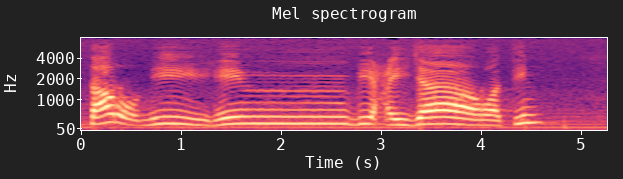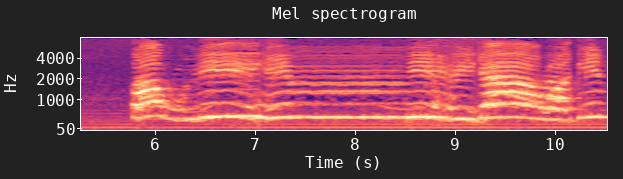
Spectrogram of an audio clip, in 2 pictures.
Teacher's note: اب میم ساکن کے بعد با آ رہا ہے، یہ قاعدہ آپ پڑھ چکے ہیں کہ جب میم ساکن کے بعد با آ جائے تو اسے اخفاء شفوی کہتے ہیں، یہاں ایک الف کے برابر آواز ٹھہرتی ہے۔ بحجارہ را کے اوپر زبر ہے اس لیے اس کو پر پڑھیں گے۔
